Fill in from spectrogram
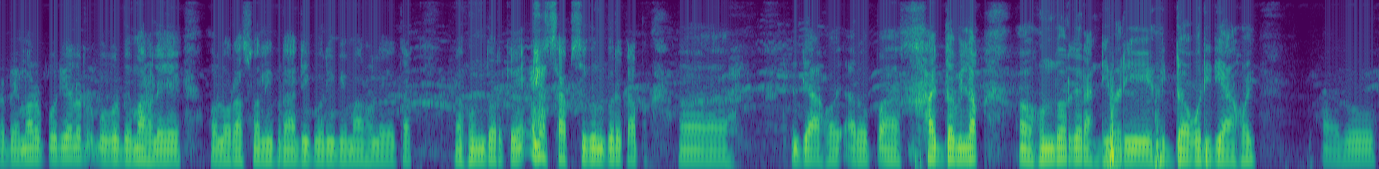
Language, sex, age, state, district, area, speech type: Assamese, male, 30-45, Assam, Barpeta, rural, spontaneous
